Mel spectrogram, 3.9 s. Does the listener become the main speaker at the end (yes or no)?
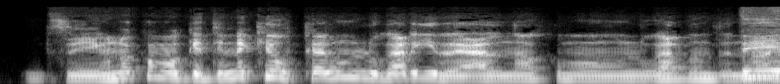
yes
